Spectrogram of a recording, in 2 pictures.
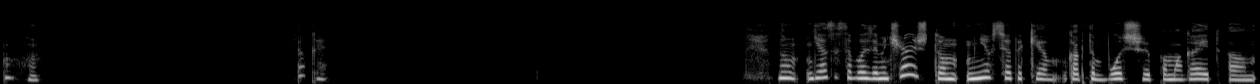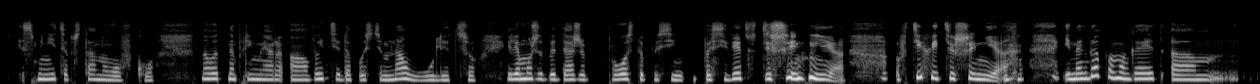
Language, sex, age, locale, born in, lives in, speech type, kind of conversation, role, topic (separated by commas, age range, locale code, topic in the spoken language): Russian, female, 40-44, ru-RU, Belarus, United States, read, expert-assistant, asker, Каким образом можно разумно чередовать работу и отдых, чтобы тело чувствовало себя лучше?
